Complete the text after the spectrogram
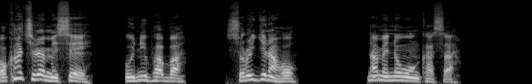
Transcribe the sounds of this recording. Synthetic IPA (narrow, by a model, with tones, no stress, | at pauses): ɔ˨kʰã˦t͡ɕʰɪ˨ɾɛ˦mɪ̃˨sɛ˦ | o˨nĩ˦pʰa˦ba˦ | sɔ˨ɾʊ˦d͡ʑi˦nã˨ɦɔ˦ | nã˦mɪ̃˨nɪ̃˦wɔ̃˨ŋ̩˨kʰa˨sa˨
